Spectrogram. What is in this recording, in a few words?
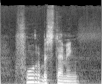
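"voorbestemming", Dutch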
